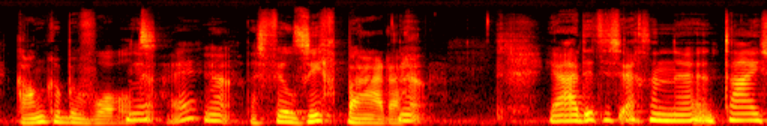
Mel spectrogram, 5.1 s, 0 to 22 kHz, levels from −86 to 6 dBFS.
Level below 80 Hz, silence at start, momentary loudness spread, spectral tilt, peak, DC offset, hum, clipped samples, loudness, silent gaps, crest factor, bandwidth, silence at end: -70 dBFS; 0.1 s; 8 LU; -4.5 dB/octave; -4 dBFS; under 0.1%; none; under 0.1%; -24 LUFS; none; 20 dB; over 20 kHz; 0 s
